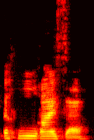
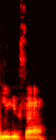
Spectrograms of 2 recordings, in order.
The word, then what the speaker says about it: Liza: she's gonna kill me she pronounces her name Lisa so you should cut that out Ronnie it is yeah you should definitely cut that out she's reminded me before it is Lisa and she blames uh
